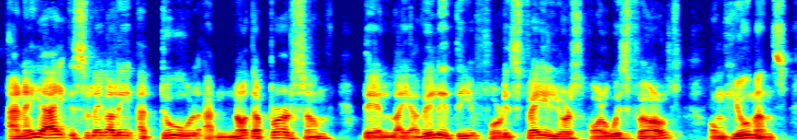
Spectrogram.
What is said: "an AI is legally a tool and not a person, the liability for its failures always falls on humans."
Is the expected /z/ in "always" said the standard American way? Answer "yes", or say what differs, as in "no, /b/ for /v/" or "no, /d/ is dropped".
no, /s/ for /z/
